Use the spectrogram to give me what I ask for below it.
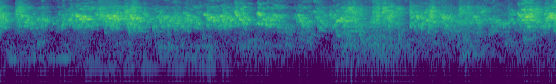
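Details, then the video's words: Budgerigars singing, played to encourage silent budgies to sing: continuous scratchy warbling chatter with squawky notes and brief clicks, dense and unbroken throughout. "muhabbet kuş sesi ötmeyen muhabbet kalmasın"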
